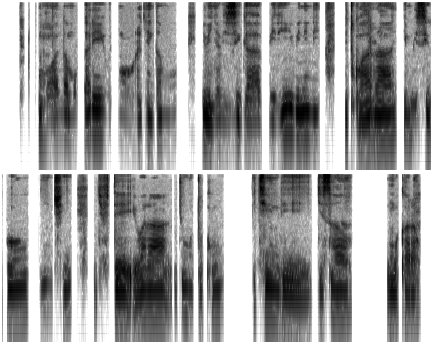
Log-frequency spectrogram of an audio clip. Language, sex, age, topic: Kinyarwanda, female, 18-24, government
